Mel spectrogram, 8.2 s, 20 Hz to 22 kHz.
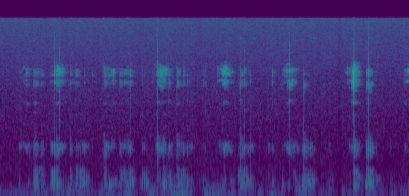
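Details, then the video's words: Close ASMR recording of a domestic cat's purr, rhythmic rumbling bursts rising and falling about every second, with crackly high accents on each pulse and no other sounds. "5 Minutes of Sweet Asmr Cat Purring Sound"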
